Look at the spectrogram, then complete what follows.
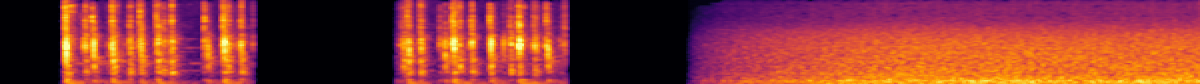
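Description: Two short bursts of rapid typewriter clicking, then a steady rush of falling water fades in about three and a half seconds in.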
